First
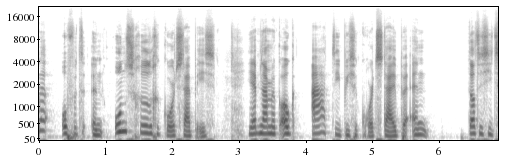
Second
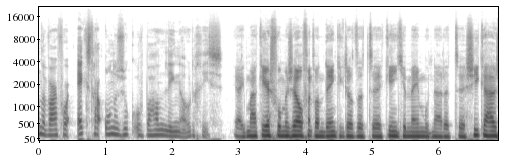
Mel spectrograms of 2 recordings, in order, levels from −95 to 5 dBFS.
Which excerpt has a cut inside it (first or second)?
second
